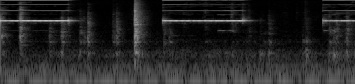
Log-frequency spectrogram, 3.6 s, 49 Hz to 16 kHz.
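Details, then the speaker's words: Ademco 6139 keypad piezo sounding a carbon monoxide zone alarm in a controlled test: high shrill beep near 4 kHz in long on-off bursts, pitch wavering as the piezo struggles to hold tone. "You can really hear this thing having issues with its piezo trying to keep pitch."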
